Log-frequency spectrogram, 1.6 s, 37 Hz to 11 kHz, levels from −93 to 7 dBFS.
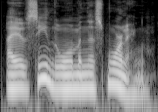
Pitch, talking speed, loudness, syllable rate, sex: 130 Hz, 265 wpm, -14 LUFS, 6.3 syllables/s, male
